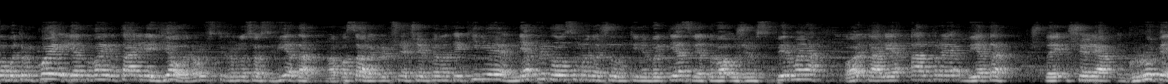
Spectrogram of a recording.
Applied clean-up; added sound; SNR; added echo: none; none; none; reverberation time 0.6 s.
